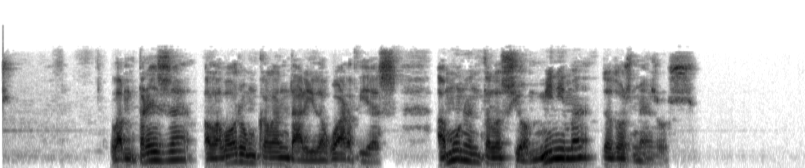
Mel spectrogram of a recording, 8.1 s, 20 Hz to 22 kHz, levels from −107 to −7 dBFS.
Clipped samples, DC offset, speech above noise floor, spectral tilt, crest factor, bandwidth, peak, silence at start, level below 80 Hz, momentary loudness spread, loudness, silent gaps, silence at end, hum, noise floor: under 0.1%; under 0.1%; 69 dB; -5.5 dB/octave; 16 dB; 7.6 kHz; -2 dBFS; 0 s; -56 dBFS; 7 LU; -16 LUFS; none; 1.15 s; none; -85 dBFS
